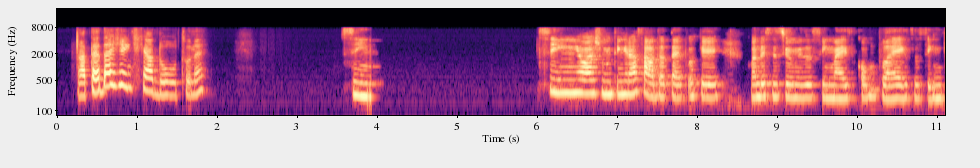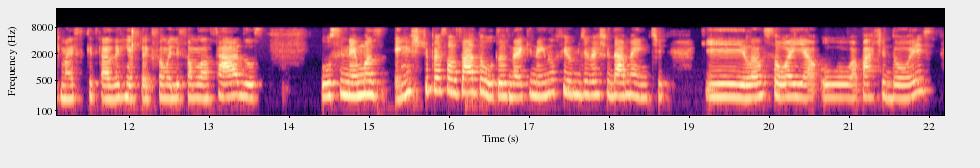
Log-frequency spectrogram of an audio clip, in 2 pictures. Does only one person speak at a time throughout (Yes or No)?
Yes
